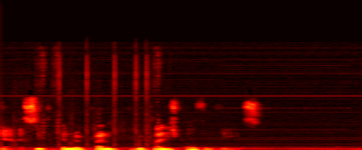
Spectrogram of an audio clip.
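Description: An elderly man speaks with animation into a microphone, close up.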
